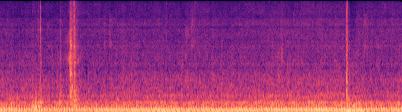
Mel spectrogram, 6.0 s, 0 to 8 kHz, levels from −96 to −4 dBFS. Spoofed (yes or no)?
yes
